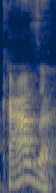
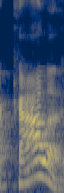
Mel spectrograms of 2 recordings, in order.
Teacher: Ela começou a usar o l assim como ela começou a usar o Z na mesma posição. Só que a gente tá falando de um fonema que é fricativo, alveolar, vozeado e aqui eu tenho uma líquida lateral vozeado, oral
